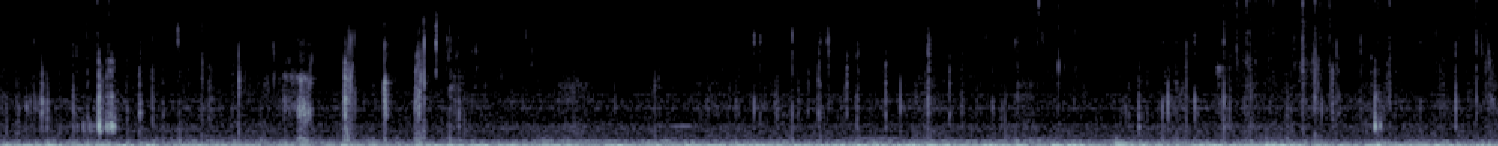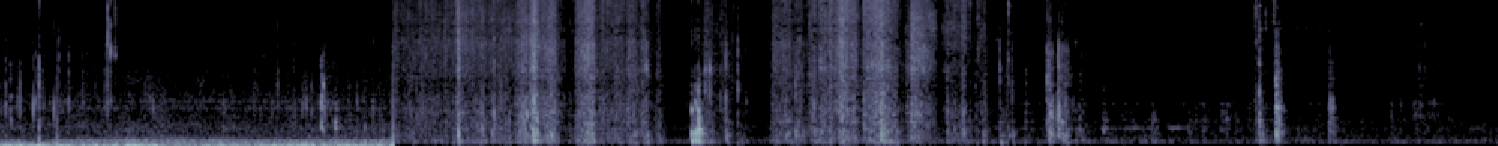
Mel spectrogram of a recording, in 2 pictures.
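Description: Close-up eating sounds: a person biting, crunching and chewing food near the microphone, heard as many short clicks and crackles. A steady low hum underneath cuts off suddenly about two-thirds of the way through, and louder crunching or rustling follows before the sounds thin out.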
